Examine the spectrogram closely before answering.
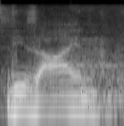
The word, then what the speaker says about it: design: to the Industrial Revolution, and this is the time since we pronounce it the English and not the Italian way. So the German word for design is design.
